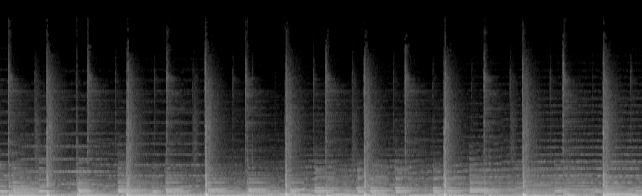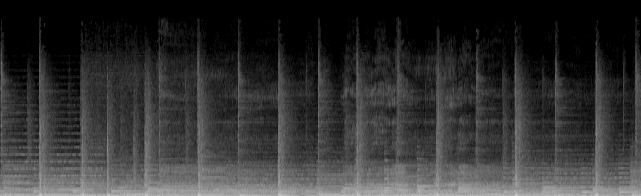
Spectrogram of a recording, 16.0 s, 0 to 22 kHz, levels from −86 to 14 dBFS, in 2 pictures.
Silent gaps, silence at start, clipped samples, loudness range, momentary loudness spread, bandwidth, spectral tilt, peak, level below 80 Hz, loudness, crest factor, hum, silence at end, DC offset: none; 0 s; under 0.1%; 2 LU; 3 LU; 16 kHz; -7 dB/octave; 0 dBFS; -24 dBFS; -18 LUFS; 16 dB; none; 0 s; under 0.1%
